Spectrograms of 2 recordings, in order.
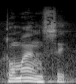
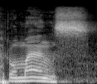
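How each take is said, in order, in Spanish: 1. La palabra se pronuncia con pronunciación española. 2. La palabra se pronuncia con pronunciación inglesa. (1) "lo llamaremos romance en español" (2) "En inglés se pronuncia romance"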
